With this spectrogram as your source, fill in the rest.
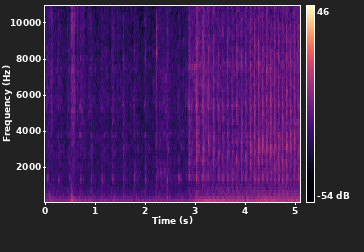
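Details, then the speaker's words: Buick after new spark plug wires, cap and rotor fixed a misfire, on first drive: low engine drone builds smoothly as it pulls away, firing steady and even with no misses; healthy under load, though the problem later returned. "Running nice and strong, absolutely. He's firing on all cylinders."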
